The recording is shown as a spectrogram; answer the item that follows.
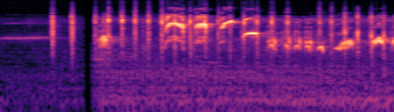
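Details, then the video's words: Greater green leafbird in full, active ngetrok-style song used as a master recording for tutoring birds: a thin steady tone, then rapid sharp clicks mixed with bright slurred whistles rising and falling, delivered nonstop. "SUARA BURUNG CUCAK IJO GACOR.. NEMBAK FULL NGETROK"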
